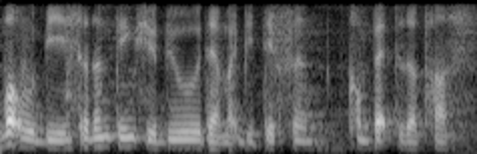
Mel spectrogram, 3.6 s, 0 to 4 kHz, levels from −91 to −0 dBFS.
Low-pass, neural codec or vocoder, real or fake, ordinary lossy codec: 3.6 kHz; autoencoder, 48 kHz, 32 numbers a frame, DAC-VAE, trained on Japanese speech; fake; none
